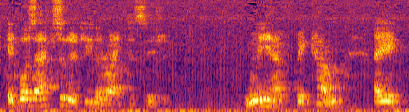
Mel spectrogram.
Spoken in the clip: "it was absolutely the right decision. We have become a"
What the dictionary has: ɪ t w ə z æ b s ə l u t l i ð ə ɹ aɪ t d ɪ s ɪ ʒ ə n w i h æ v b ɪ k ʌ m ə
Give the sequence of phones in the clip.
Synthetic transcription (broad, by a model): ɪ t w ə z æ b s ə l u t l i ð ə ɹ aɪ t d ɪ s ɪ ʒ ə n w i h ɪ v b ɪ k ʌ m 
